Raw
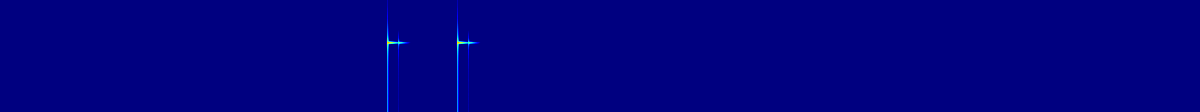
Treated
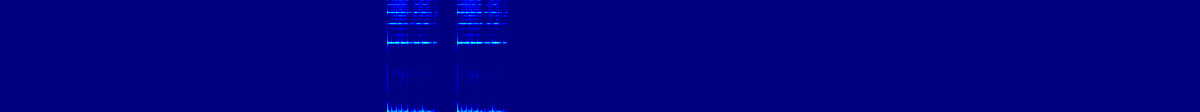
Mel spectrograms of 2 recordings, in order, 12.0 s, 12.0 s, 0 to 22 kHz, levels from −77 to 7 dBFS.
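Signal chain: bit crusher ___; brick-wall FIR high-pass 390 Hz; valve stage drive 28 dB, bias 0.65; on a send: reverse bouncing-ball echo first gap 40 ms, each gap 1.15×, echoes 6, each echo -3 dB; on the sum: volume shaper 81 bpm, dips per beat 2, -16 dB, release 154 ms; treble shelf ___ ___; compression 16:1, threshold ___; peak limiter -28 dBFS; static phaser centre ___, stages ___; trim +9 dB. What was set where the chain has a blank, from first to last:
7-bit, 6.6 kHz, +11 dB, -40 dBFS, 1.2 kHz, 4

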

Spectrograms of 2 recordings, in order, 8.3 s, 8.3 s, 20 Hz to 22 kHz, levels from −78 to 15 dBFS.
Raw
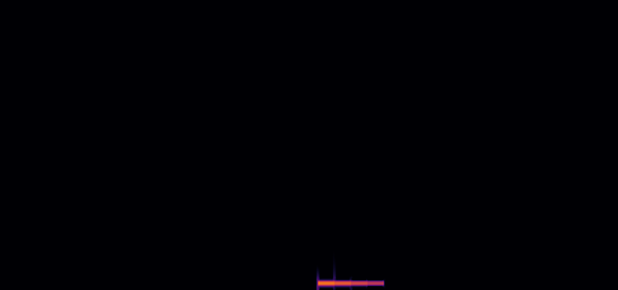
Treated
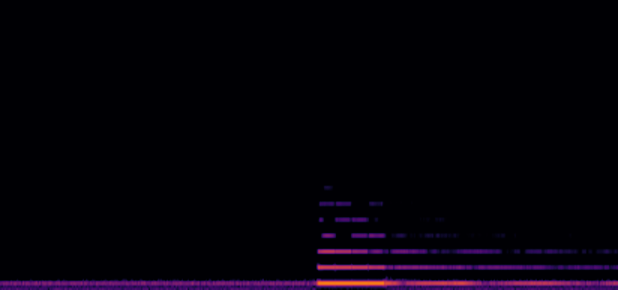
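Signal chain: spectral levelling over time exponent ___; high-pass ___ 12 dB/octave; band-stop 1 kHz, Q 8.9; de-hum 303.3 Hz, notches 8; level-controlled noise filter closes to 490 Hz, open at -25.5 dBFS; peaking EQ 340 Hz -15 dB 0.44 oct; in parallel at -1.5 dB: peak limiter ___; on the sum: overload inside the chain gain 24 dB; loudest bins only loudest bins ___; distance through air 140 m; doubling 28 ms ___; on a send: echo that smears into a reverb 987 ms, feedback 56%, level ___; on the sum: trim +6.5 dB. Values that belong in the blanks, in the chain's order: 0.4, 41 Hz, -23.5 dBFS, 16, -10 dB, -16 dB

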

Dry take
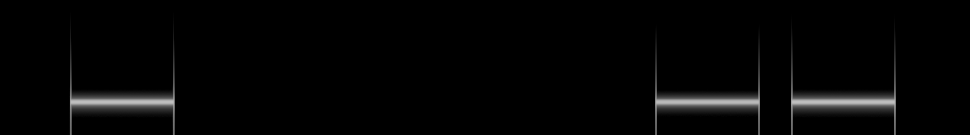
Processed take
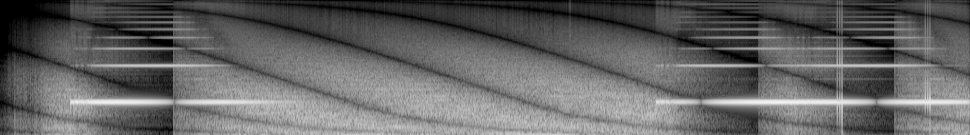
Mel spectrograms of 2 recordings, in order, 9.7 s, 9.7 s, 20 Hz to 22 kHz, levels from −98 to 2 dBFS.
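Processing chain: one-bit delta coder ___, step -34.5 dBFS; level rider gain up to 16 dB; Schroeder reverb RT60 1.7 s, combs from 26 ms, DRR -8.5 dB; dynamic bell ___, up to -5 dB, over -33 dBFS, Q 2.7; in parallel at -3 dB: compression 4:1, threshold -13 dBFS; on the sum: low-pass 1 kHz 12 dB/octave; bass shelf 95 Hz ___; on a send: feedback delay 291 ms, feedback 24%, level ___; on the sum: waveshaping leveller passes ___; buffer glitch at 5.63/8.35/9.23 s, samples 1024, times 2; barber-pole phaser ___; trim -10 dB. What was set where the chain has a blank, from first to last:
32 kbps, 180 Hz, +4 dB, -16 dB, 3, -0.57 Hz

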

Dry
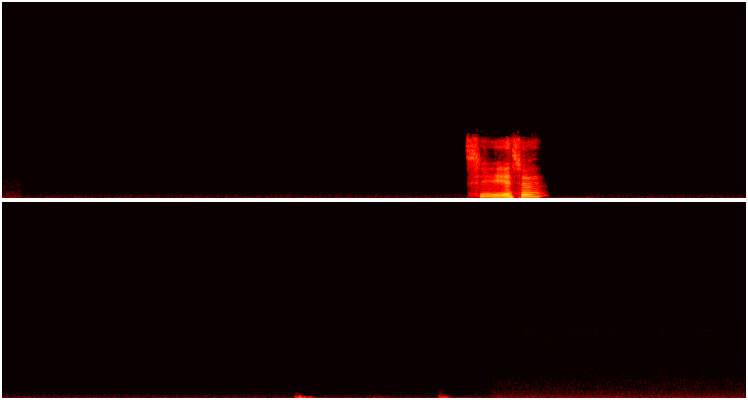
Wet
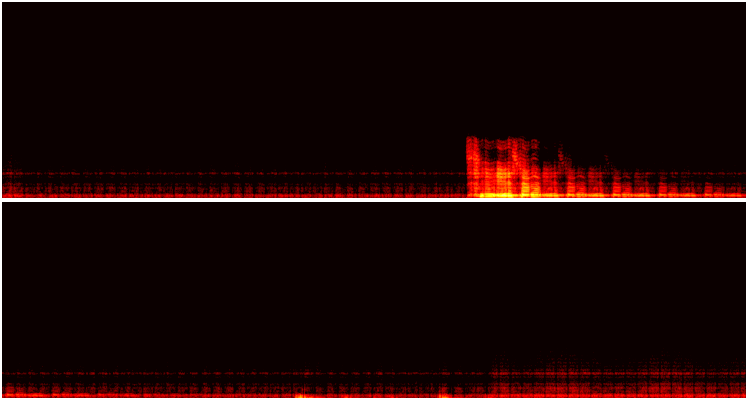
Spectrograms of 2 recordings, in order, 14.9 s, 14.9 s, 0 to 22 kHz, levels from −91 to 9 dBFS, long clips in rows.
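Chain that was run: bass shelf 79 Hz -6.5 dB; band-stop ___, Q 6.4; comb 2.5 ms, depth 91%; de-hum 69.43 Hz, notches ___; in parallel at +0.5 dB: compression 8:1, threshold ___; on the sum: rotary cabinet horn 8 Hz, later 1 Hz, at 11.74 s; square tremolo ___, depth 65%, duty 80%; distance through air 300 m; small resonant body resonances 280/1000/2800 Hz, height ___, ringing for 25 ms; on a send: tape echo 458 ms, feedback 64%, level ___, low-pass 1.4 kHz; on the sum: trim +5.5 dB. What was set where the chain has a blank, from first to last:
2 kHz, 6, -40 dBFS, 8.7 Hz, 16 dB, -15 dB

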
